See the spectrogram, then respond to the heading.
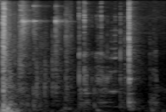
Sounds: thud

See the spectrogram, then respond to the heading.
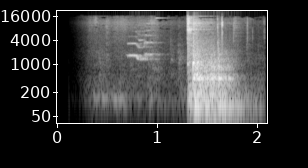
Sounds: Slam, Door, Domestic sounds

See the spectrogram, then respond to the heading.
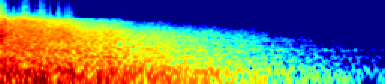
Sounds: Explosion, Boom

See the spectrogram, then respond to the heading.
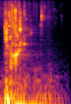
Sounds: splatter, Liquid

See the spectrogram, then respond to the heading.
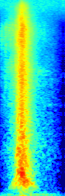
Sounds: swish

